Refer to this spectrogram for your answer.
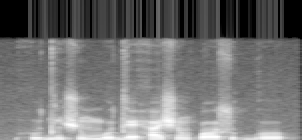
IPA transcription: h u˨ d ĩ˨˦ ʃ ũ˦˨ m o˨˦ d ɛ˦ h a˧ ʃ ɔ̃˧ k͡p ɔ˦ s u˦˨ ɡ͡b o˧

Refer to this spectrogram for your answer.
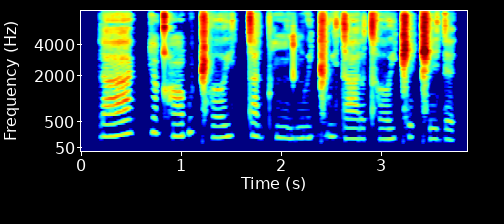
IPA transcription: ɾ aː kː ĩ qʰ õ ʔ u ǁʰ ʌː j tː a d pʰ ĩː d ŋ͡m ɯ j ɡ͡ǁ u j d aː ɾ ʌ tʰ ʌː j ǁ e ǁ e d ɾ ɛ

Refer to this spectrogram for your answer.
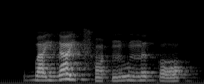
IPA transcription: b a˧ j l a˥˧ j t͡sʰ ɔ̃˨ t̚ n̪ u˦ n̪ ə˦ k ɔ˧

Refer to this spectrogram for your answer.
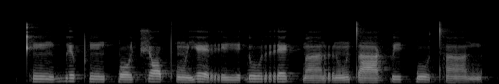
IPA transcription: kʰ ĩ˨ ɡ͡b ɪ˦ pʰ ĩ˨ k͡p o˨ t͡ʃ ɔ˦ pʰ ũ˨ j e˦˨ r iː˨ ɗ u˦ r e˦ ɡ͡b ã˨ r ũ˨˦ t aː˨ k͡p i˦ k͡p u˦˨ tʰ ã˨ n

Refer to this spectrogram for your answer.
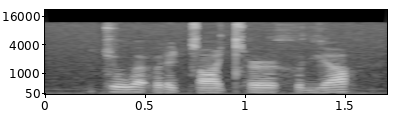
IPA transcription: c u w ʌ ʔ ʊ ɾ ə c ɑ cʰ ə˞ x ʊ ɡʲ ɑ

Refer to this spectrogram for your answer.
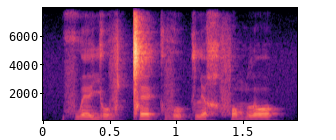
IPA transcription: f w ɛ˨˦ j o˨ v ǀ ɛ˦˨ k v o˨ k l e˦ χ f ɔ˧ m l ɔ˦

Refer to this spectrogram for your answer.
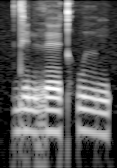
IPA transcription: d e˧ n r ɛː˧ kʰ w ɯ˧ ŋ

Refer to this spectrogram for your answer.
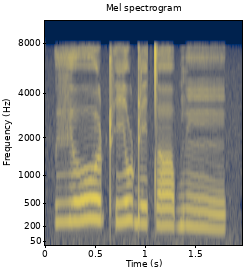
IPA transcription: vʲ oː ʈʰ i w ɖ i t ʌː b ĩː

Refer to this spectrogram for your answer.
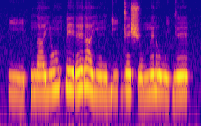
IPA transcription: i˨ | n a˨ j ɔ̃˨˦ k͡p e˦˨ ɾ ɛ˨˦ ɾ a˦˨ j ũ˨ ɡ͡b i˨ ɡ ɛ˧ ʃ o˨ m ɛ̃˨˦ ɾ o˧ w i˨ ɡ ɛ̃˧

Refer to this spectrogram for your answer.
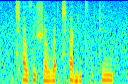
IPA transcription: t͡ɕʰ a˦˨ ʊ̯ s e˦˨ ʃ a˨ ʊ̯ l ä˦ ʔ t͡ɕʰ ä˦˨ ɡ ĩ˨ tʰ ʊ˦ ʔ t͡ɕ ũ˦

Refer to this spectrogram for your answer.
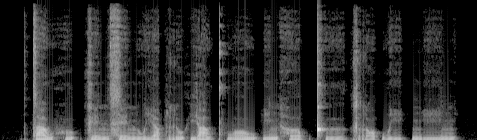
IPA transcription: t a˥˩ w h u˦˥ ʔ k e˩˦ n s e˨˩ n w i˧ a̯ p r u˦˥ ʔ j a˨˩ w kʰ w oː˥˩ w ʔ i˥˩ n h ɤː˦˥ p̚ kʰ ɯː˩˦ k r ɔ˨˩ ʔ w iː˥˩ k̚ ŋ iː˥˩ n

